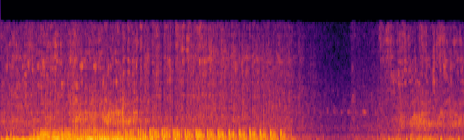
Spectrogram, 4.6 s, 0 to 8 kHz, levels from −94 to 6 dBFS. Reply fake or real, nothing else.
fake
